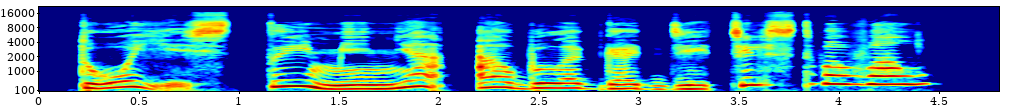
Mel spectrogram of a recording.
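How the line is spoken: Low hiss. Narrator (Russian): Я перешла на низкое шипение

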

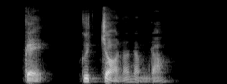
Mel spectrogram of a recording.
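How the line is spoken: Ice-cold voice. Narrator (Vietnamese): Lan bằng giọng lạnh tanh

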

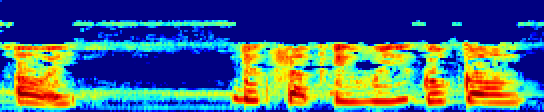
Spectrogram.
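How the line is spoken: Choked with emotion. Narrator (Vietnamese): Chàng nghẹn ngào

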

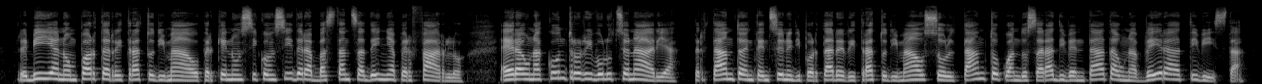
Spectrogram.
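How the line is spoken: Bright boy's loud proclamation. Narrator (Italian): Era un ragazzo sveglio e proclamò a gran voce

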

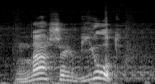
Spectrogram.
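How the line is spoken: Someone shouting. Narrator (Russian): закричал кто-то

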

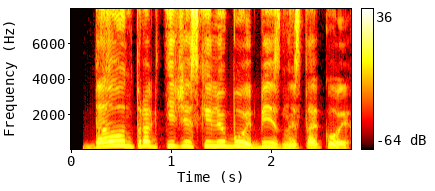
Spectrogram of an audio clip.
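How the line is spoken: Chuckling. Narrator (Russian): хохотнул Саня

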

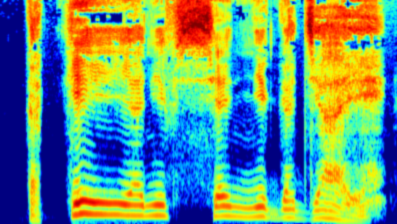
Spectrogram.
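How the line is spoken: Whisper. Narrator (Russian): опять прошептал Ипполит

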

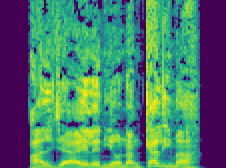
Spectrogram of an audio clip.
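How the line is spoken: Shouting. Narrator (Spanish): gritó Frodo detrás de Sam

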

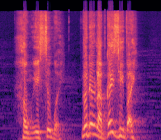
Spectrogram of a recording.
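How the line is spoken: Indignant shout. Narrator (Vietnamese): Hạc Linh Tử không khỏi phẫn nộ quát

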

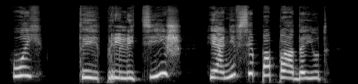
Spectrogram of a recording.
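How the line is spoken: Squeaky excitable girl. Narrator (Russian): пискнула одна из наиболее впечатлительных племянниц

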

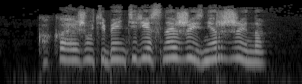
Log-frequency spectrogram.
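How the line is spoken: Envious moan. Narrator (Russian): завистливо простонала Донна

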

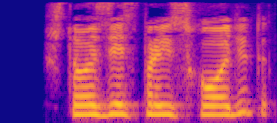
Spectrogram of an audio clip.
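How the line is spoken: Loud question. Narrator (Russian): громко спросил Дезре

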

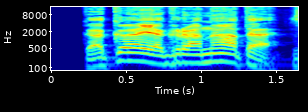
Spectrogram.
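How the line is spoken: Yelling. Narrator (Russian): заорал Кузнецов

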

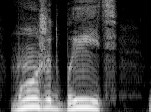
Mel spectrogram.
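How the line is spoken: Loud whisper. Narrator (Russian): громко прошептала

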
